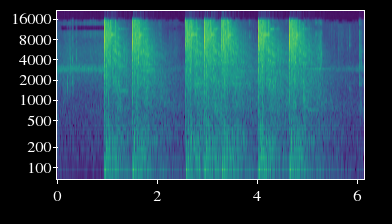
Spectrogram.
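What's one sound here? Pistol shots ring out in quick succession.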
